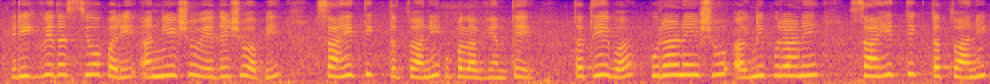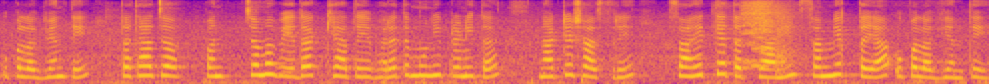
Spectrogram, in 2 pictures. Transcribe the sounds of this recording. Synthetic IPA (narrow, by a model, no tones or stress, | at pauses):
ɾiːɡʋjed̪ɐsjoːpɐɾiʔɐnjeːʃuʋeːd̪eːʃuɐpi | saːɦit̪jik̚t̪ɐt̪ʋaːniʔupɐlɐʋjɐnt̪eː | t̪ɐt̪ʰeːʋɐpuɾaːɳeːʃuʔɐɡnipuɾaːɳ̃eː | saːɦit̪jikt̪ɐt̪ʋaːniʔupɐlɐʋjɐnt̪eː | t̪ɐt̪ʰaːt͡ʃɐ | pɐɲt͡ʃɐmɐʋeːd̪aːkʰːjaːt̪eːbʱɐɾɐt̪ɐmuːnipɾɐɳ̃it̪ɐ | naːʈjɐʃaːst̪ɾeː | saːɦit̪jɐt̪ɐt̪ʋaːnisɐmjɐk̚t̪ɐjaːʔupɐlɐʋjɐnt̪eː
